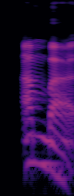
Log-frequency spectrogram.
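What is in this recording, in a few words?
"ambal", Malay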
